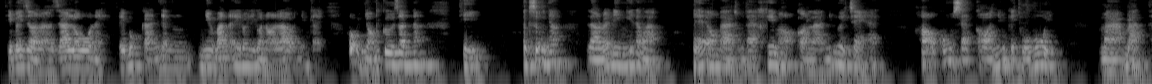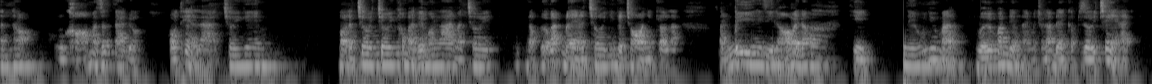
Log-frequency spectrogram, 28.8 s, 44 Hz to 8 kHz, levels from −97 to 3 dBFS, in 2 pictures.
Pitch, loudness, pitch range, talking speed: 135 Hz, -43 LUFS, 110-145 Hz, 240 wpm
